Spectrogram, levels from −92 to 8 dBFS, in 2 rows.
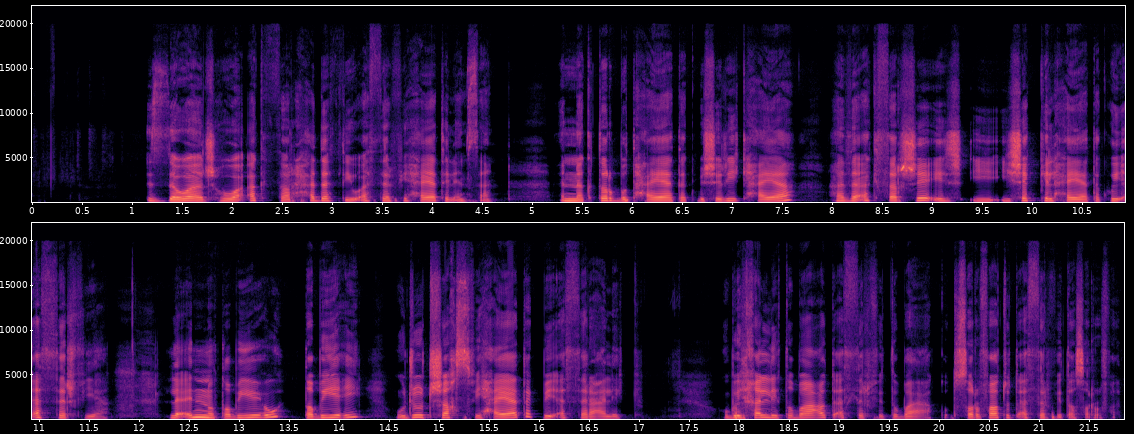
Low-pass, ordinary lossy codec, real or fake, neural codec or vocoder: none; none; real; none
